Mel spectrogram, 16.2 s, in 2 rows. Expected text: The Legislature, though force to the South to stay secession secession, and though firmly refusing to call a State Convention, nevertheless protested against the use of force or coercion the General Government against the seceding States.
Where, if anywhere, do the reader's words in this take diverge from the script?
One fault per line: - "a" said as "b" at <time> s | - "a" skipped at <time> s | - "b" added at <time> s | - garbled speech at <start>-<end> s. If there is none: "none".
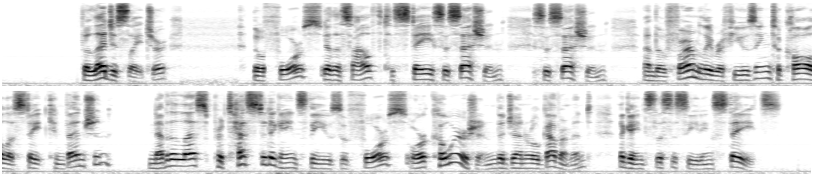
none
